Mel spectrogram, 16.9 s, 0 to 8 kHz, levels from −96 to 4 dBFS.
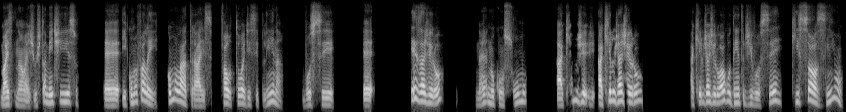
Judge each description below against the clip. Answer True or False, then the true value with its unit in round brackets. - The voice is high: False (170 Hz)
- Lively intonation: True (6.3 semitones)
